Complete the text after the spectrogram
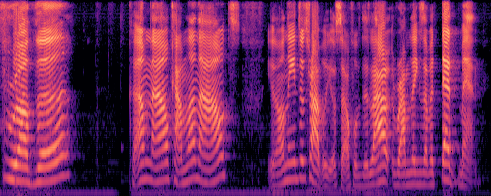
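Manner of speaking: smooth, fluid, liquid flowing character voice. Voicing the older brother character, in a liquid voice. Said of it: "I'm gonna do a like liquid voice for him".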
